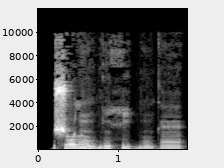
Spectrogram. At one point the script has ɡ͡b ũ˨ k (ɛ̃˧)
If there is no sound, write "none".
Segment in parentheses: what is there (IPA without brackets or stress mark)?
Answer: ɛ̃˧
